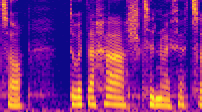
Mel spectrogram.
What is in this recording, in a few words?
"hallt", Welsh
